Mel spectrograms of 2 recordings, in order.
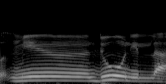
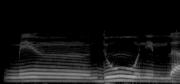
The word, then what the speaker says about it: من دون الله: انتبه فقط من دون الله هكذا تنطق، هذا حكم الإخفاء هنا، من دون الله هكذا تنطق.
